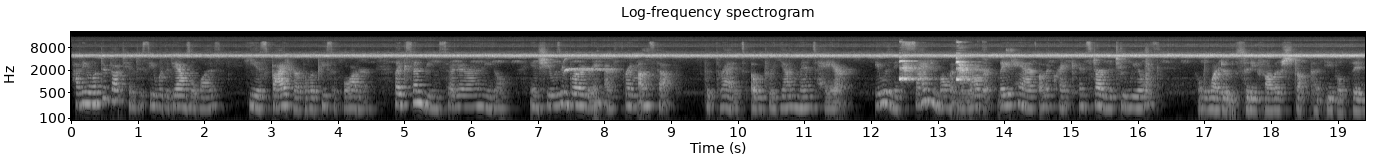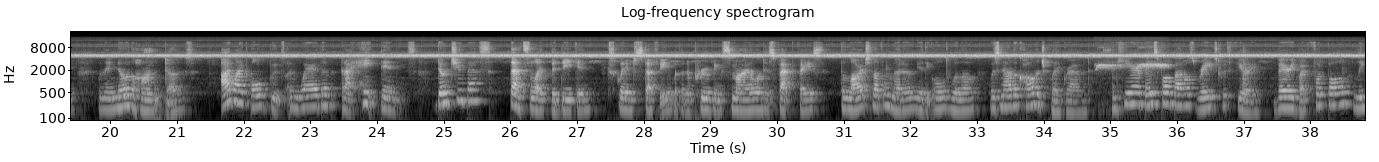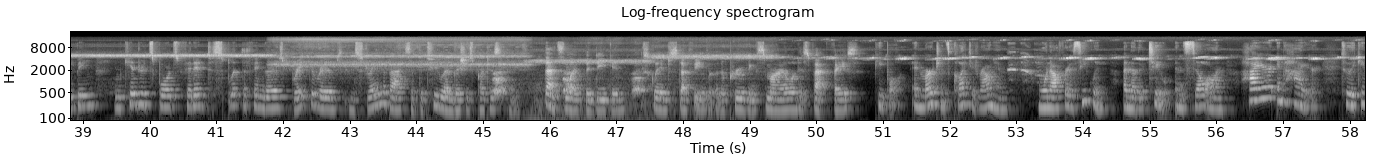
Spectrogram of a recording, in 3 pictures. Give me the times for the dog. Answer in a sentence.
The dog can be heard from 12.4 to 13.7 s and from 45.1 to 47.8 s.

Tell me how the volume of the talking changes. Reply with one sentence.
The loudness of the talking goes up.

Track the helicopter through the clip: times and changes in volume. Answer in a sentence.
You can't hear the helicopter here.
